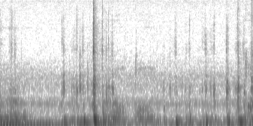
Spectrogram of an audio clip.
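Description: Typing on a computer keyboard, a quick run of close key clicks with uneven rhythm, one louder tap partway through, over low room noise.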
